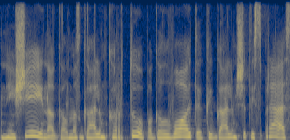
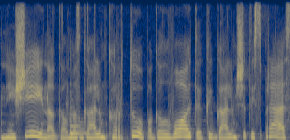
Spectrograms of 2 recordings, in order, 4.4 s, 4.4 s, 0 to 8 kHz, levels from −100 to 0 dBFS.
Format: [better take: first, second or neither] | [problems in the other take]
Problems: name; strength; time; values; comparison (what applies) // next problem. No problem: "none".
first | background sound (Bowed string instrument); 13 dB below the speech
